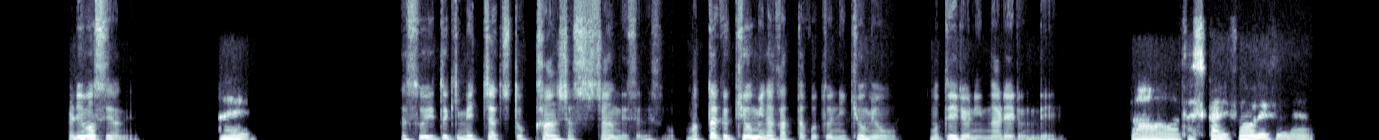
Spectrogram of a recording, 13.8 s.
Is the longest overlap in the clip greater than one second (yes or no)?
no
